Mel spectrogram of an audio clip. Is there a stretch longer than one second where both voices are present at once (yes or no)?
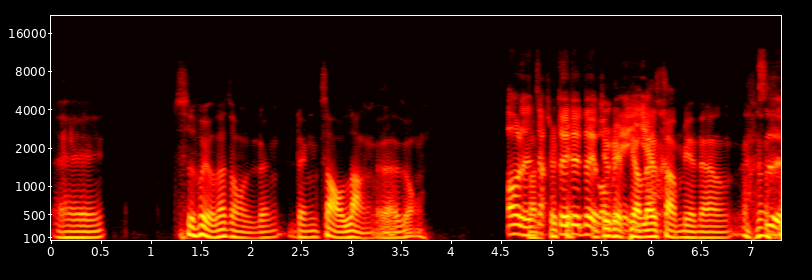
yes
